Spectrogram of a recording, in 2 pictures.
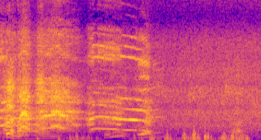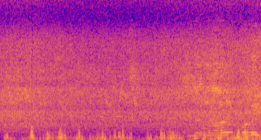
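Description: A rooster crows loudly up close at the start, then chickens cluck in quick repeated bursts, with a fan-like hum underneath and a voice in the background.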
